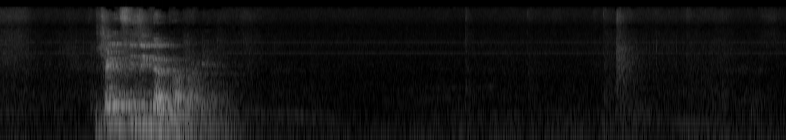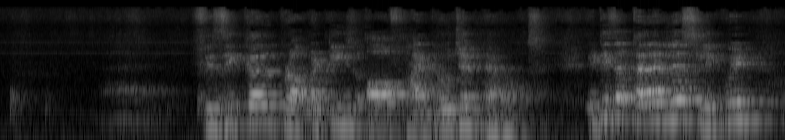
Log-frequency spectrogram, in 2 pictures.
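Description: A man speaks nearby, explaining calmly.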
